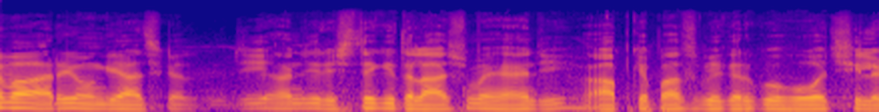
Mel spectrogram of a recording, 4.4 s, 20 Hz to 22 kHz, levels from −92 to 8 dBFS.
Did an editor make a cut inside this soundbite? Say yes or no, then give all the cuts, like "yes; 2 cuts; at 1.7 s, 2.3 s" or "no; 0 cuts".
no; 0 cuts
